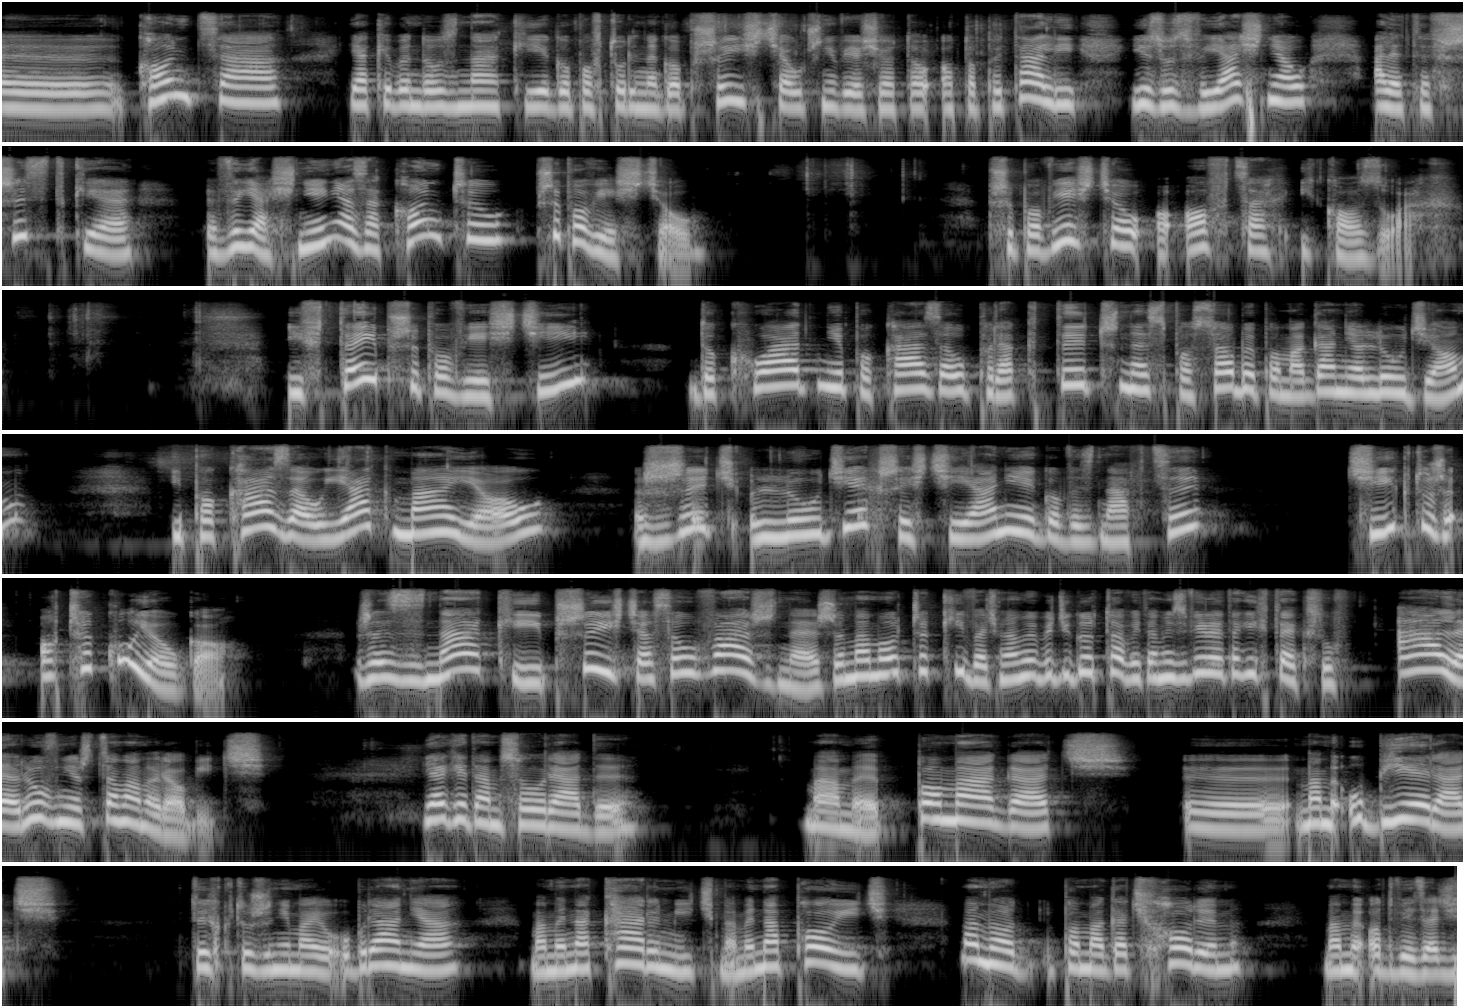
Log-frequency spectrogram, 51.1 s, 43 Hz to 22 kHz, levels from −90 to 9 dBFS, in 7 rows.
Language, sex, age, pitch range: Polish, female, 30-49, 210-290 Hz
